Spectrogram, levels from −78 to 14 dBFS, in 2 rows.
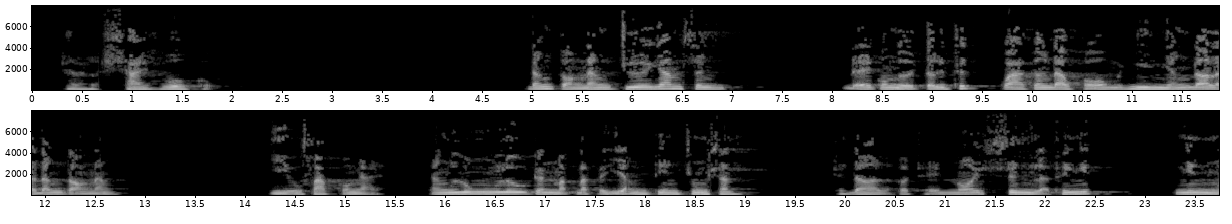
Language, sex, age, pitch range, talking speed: Vietnamese, male, 60-79, 120-155 Hz, 135 wpm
